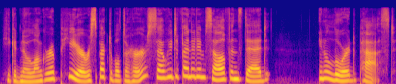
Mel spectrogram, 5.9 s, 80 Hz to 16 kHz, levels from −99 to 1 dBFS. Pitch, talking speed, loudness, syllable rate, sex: 235 Hz, 170 wpm, -15 LUFS, 5.3 syllables/s, female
